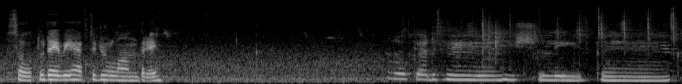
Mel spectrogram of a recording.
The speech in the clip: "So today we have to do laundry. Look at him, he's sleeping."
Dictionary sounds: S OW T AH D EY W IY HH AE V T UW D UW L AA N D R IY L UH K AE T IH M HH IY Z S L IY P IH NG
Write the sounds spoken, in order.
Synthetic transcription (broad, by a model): S OW T AH D EY W IY HH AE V T UW D UW L AA N D R IY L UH K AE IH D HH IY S L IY P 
